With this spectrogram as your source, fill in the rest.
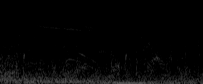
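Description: A burst of flame roars.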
